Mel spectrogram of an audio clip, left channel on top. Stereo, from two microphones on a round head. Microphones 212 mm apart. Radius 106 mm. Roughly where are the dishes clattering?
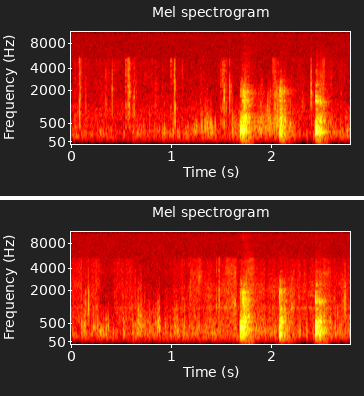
I don't hear dishes clattering.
